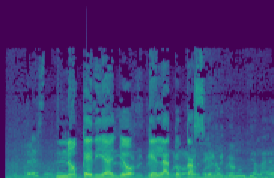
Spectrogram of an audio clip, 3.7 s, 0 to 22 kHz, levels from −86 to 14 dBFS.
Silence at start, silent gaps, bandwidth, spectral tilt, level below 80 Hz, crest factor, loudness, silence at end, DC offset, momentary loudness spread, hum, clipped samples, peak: 0.1 s; none; 16.5 kHz; -3.5 dB/octave; -28 dBFS; 18 dB; -16 LUFS; 0 s; under 0.1%; 12 LU; none; under 0.1%; 0 dBFS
